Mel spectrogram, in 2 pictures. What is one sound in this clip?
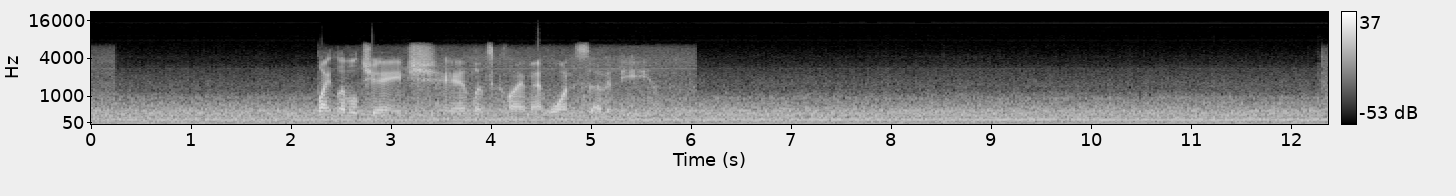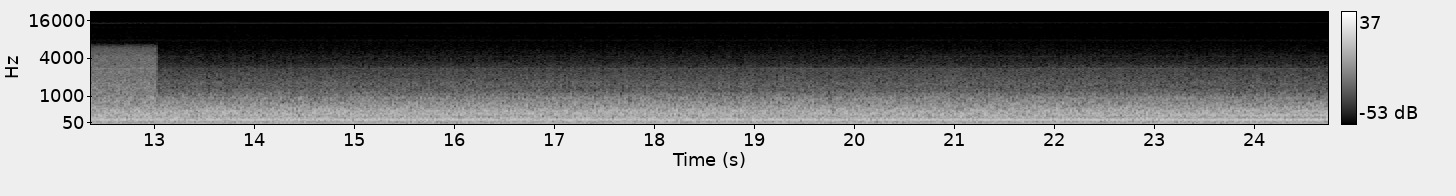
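An aircraft engine drones steadily inside a cockpit.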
